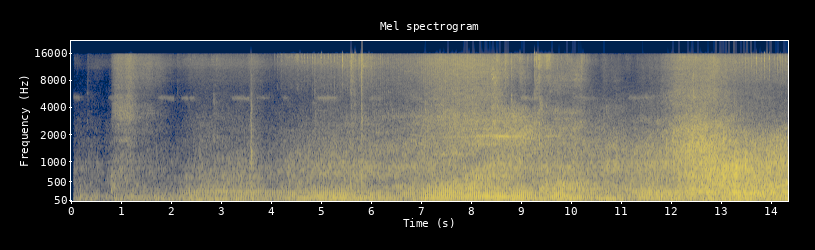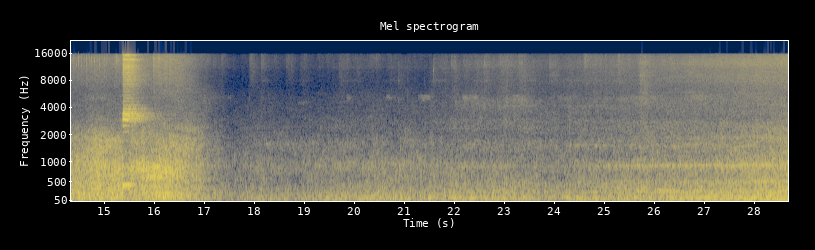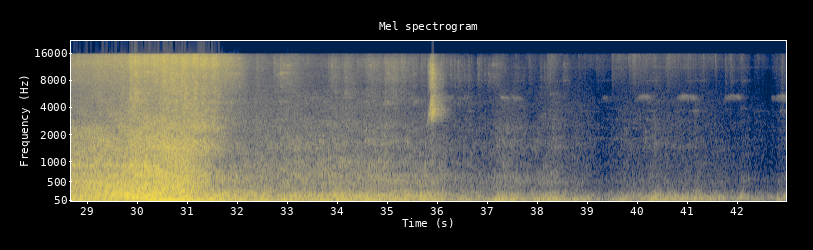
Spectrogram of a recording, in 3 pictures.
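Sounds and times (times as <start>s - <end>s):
vehicle driving past: 2.2s - 17.3s, 21.9s - 38.5s.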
